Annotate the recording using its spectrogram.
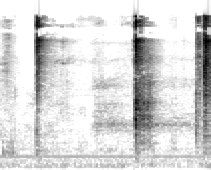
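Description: Mahjong tiles clacking as players draw and set them down on the table: three sharp clicks, the loudest about halfway through and another at the very end, over a faint steady hum.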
